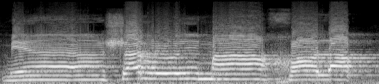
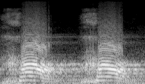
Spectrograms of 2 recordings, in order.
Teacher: Kita ulang lagi, min syarri ma khalaq, kho-nya harus ngorok, kho. Kalau ho itu cenderung ha, bisa jadi ha, jadi harus ngorok biar benar hurufnya menjadi kho.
